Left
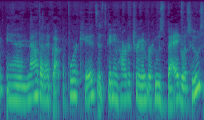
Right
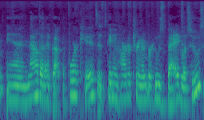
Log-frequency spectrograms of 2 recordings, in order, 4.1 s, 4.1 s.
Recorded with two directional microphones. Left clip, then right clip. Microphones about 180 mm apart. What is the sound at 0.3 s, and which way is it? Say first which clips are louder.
Speech: left 1 dB; 35° left (ahead or behind).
